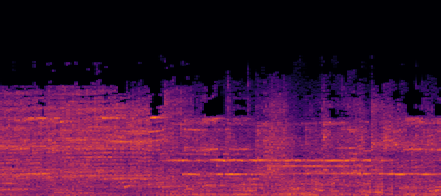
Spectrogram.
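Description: Loud, steady, rasping sawing noise filling the maze. About halfway in, a thin, high, steady whine joins it.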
